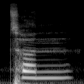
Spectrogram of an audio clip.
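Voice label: "cen", Mandarin Chinese, tone 1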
